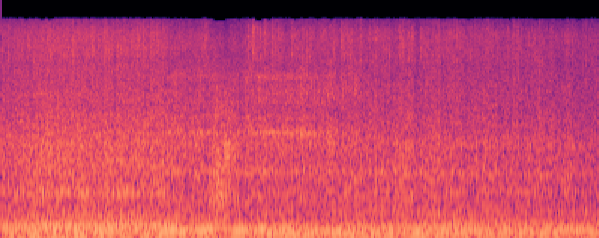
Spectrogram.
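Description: Car engine idling steadily, a constant low hum with a broad hiss over it, easing off slightly near the end.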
